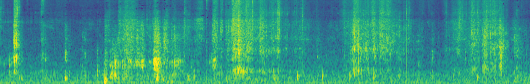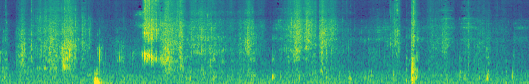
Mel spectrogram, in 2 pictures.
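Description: Close-up chewing and biting of crispy McDonald's chicken nuggets: irregular crunching bursts and small mouth clicks with short pauses between, and one sharper click near the end.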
